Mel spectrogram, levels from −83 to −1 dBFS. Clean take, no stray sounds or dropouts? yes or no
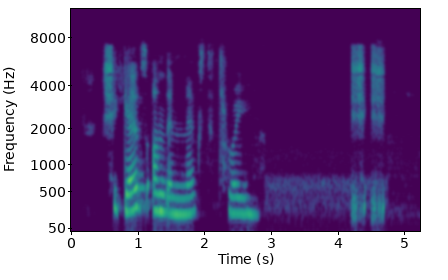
no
